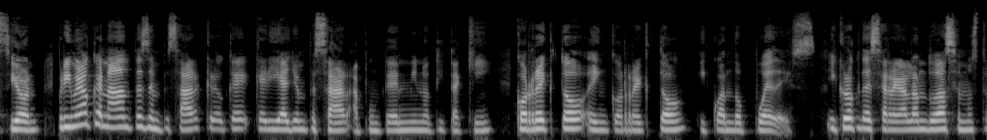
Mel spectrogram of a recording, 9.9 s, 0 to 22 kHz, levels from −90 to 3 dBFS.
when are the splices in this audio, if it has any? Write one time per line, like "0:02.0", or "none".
0:08.6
